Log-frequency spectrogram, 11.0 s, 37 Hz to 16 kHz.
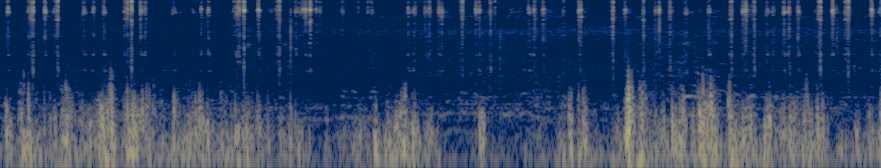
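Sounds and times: scissors snipping hair: 0.0 - 11.0.

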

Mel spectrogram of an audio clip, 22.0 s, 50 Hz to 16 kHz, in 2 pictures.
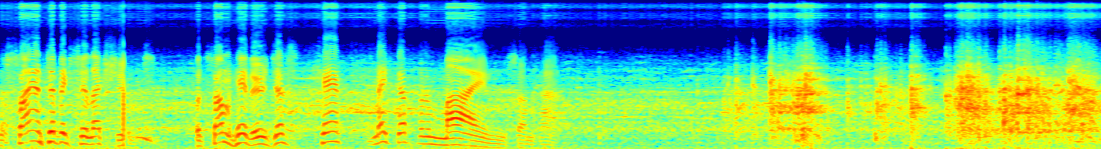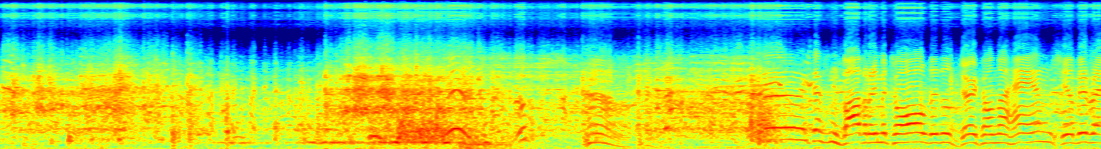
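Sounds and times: wooden baseball bats clattering: 7.3 - 18.8.

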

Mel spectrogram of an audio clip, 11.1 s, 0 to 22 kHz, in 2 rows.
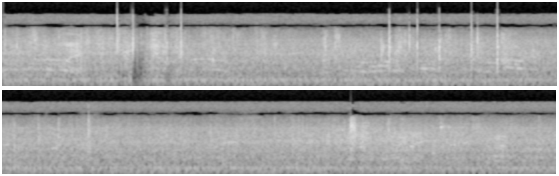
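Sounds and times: faint voices: 0.0 - 11.0
low hum: 0.0 - 11.0.

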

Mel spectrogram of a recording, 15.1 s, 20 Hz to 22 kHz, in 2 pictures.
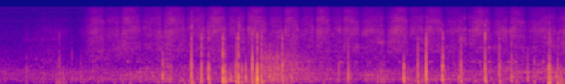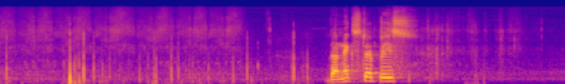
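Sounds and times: duster scrubbing chalkboard: 0.7 - 11.0.

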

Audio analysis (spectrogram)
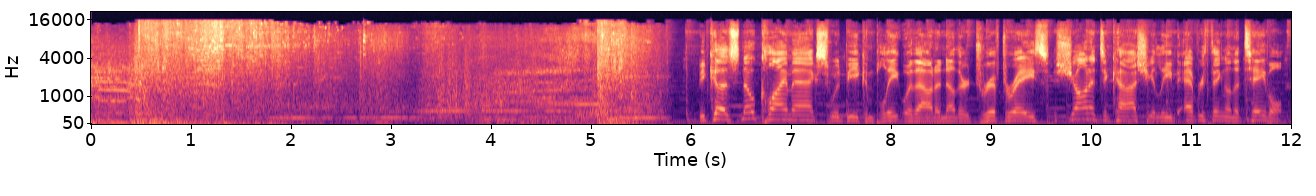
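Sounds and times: music: 0.0 - 3.1, 4.8 - 12.0
car crash metal and glass smash: 0.4 - 3.8, 4.9 - 5.8
debris clattering: 0.4 - 3.8.

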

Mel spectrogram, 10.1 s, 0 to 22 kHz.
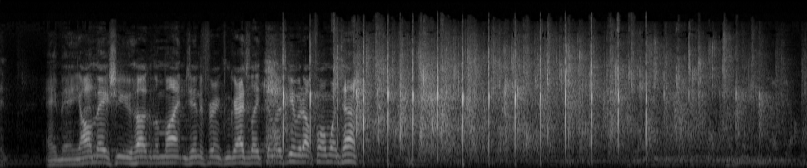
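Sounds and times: congregation applauding: 3.4 - 10.0
person clapping: 3.4 - 10.0.

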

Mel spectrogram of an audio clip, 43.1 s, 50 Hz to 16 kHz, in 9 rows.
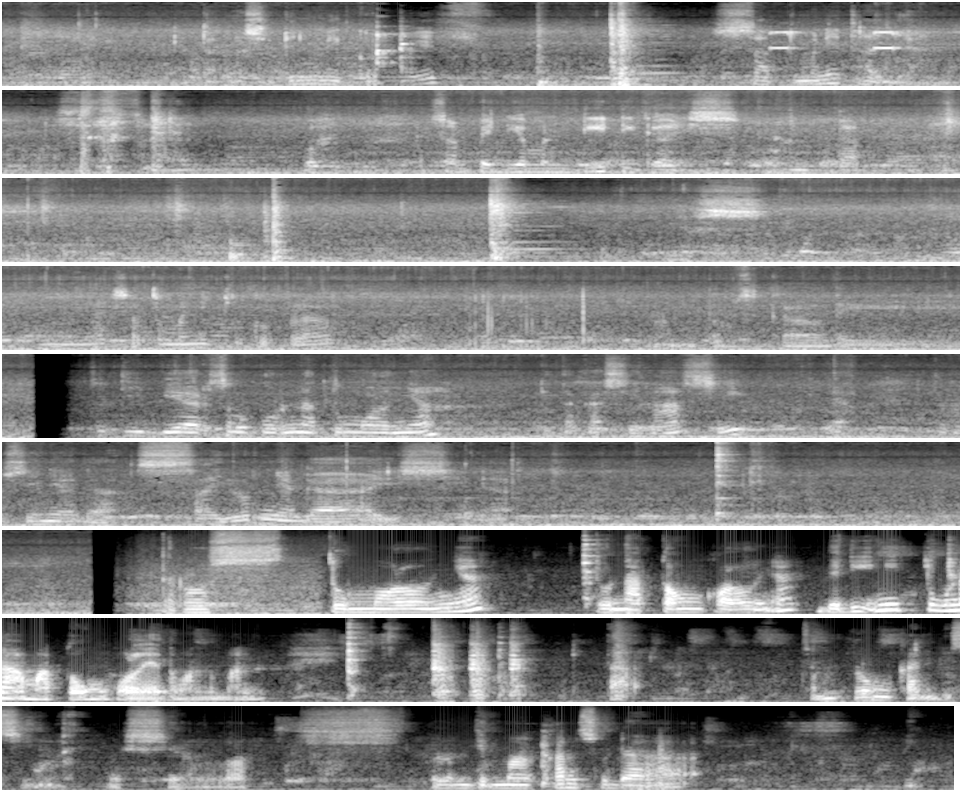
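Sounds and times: kitchen handling noise: 12.0 - 12.5.

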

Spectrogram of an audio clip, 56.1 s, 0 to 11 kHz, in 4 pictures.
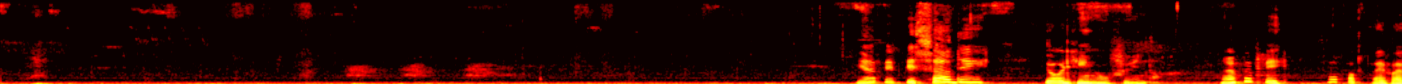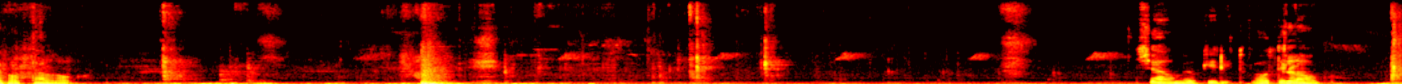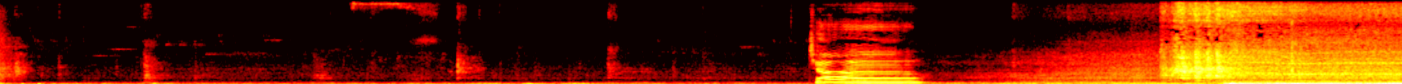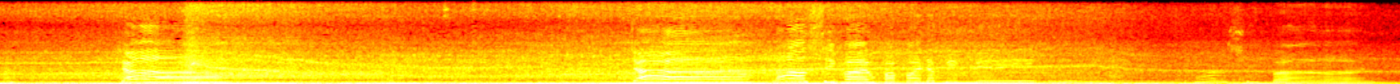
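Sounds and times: low street rumble: 37.2 - 56.0
car driving past: 37.7 - 56.0.

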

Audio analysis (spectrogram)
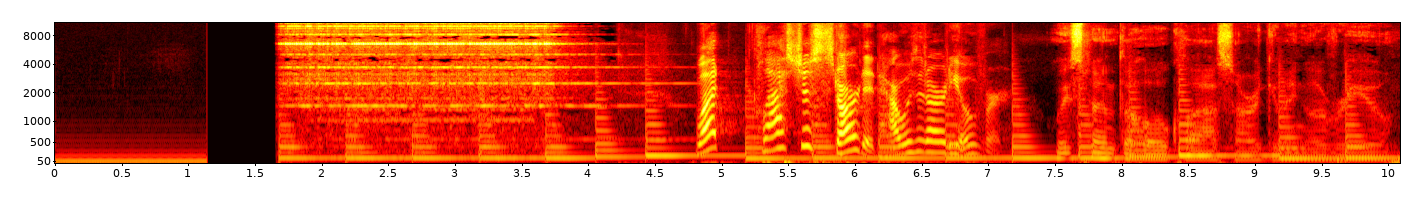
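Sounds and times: school bell ringing: 1.7 - 5.5
held music chord: 3.7 - 10.0.

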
